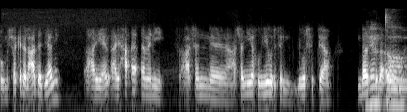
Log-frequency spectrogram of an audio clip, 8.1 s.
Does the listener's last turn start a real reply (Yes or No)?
No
